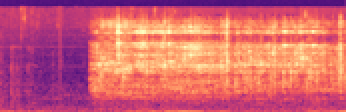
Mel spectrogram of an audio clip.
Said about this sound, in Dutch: Dat klinkt toch nat? ja, het klinkt nat. nou, heel vet. Bizar. Bizar. Ehm, dus dat is hoe het klinkt. Nou ja, dit is dus inderdaad het geluidsfragment van ons aardmagnetische veld. Het is wel een geomagnetische storm.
